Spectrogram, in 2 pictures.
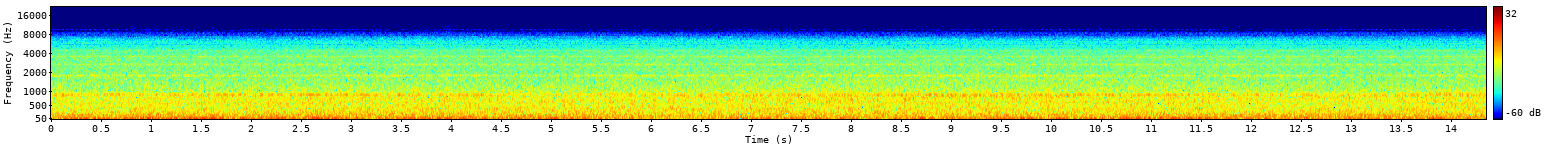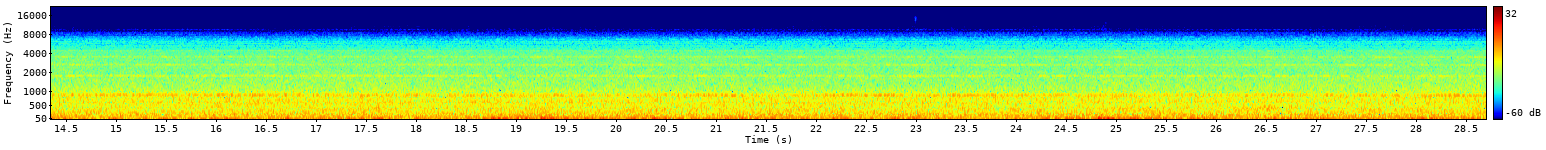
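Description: Jet engines roar and whine steadily.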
